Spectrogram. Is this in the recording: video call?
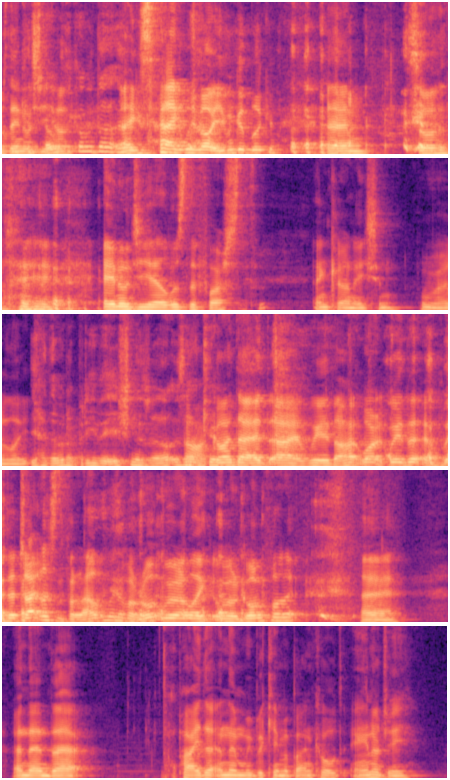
no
